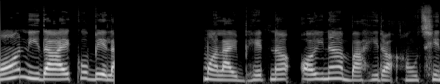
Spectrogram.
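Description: A speech clip with a stream reconnect: from 1.14 to 2.06 s the sound goes silent for 0.9 s, then resumes at "मलाई भेट्न" roughly 0.7 s further on. Unlike a simple dropout, content is skipped, because a fresh decoder rejoined the live stream mid-flow.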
